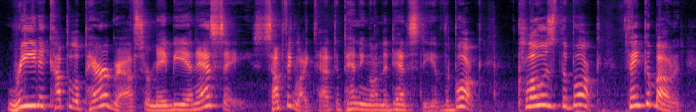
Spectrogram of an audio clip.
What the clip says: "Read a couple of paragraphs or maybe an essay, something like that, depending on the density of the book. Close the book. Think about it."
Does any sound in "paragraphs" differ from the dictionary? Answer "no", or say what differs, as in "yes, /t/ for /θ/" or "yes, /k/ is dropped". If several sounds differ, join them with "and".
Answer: no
